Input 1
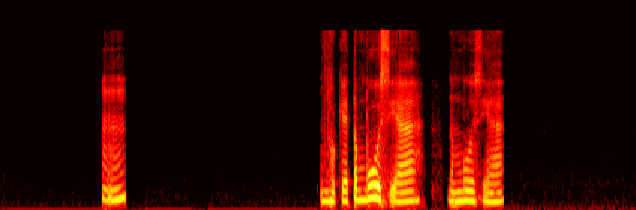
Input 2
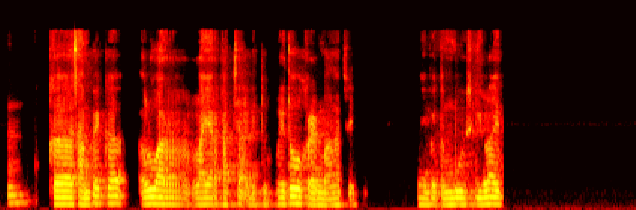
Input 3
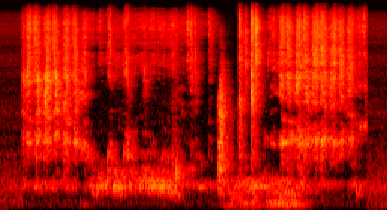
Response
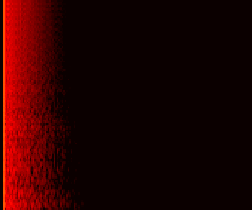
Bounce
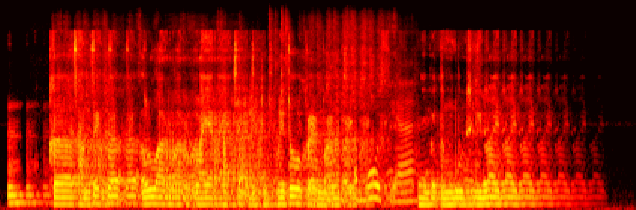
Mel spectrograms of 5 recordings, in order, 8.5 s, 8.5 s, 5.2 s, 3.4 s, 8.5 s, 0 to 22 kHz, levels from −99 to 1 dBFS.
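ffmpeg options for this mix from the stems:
-filter_complex "[0:a]equalizer=frequency=630:width_type=o:width=0.69:gain=7.5,volume=-12.5dB,asplit=2[link_01][link_02];[link_02]volume=-19.5dB[link_03];[1:a]volume=3dB,asplit=2[link_04][link_05];[link_05]volume=-10dB[link_06];[2:a]lowpass=frequency=2000:poles=1,adelay=400,volume=-4dB,asplit=2[link_07][link_08];[link_08]volume=-17dB[link_09];[link_03][link_06][link_09]amix=inputs=3:normalize=0,aecho=0:1:233|466|699|932|1165|1398:1|0.44|0.194|0.0852|0.0375|0.0165[link_10];[link_01][link_04][link_07][link_10]amix=inputs=4:normalize=0,acompressor=threshold=-24dB:ratio=6"

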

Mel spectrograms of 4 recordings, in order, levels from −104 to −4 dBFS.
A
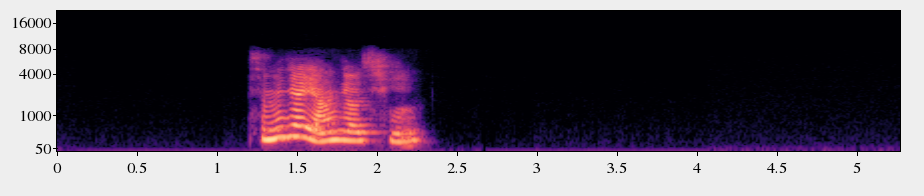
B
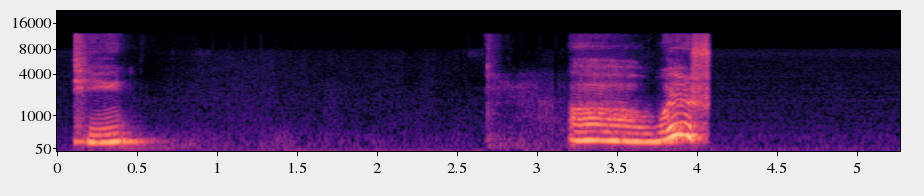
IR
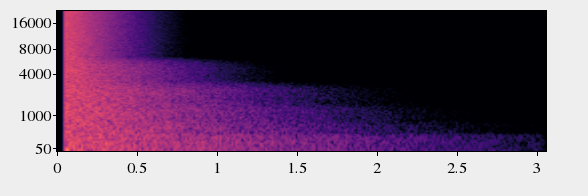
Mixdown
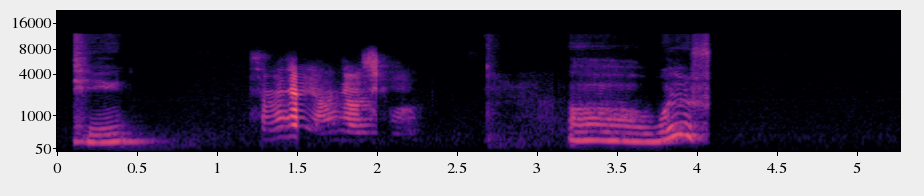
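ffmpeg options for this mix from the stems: -filter_complex "[0:a]acompressor=threshold=-20dB:ratio=6,highpass=frequency=870:width=0.5412,highpass=frequency=870:width=1.3066,aeval=exprs='val(0)*pow(10,-24*if(lt(mod(-2*n/s,1),2*abs(-2)/1000),1-mod(-2*n/s,1)/(2*abs(-2)/1000),(mod(-2*n/s,1)-2*abs(-2)/1000)/(1-2*abs(-2)/1000))/20)':channel_layout=same,volume=-3.5dB[link_01];[1:a]acompressor=threshold=-31dB:ratio=2.5,volume=-13.5dB[link_02];[link_01][link_02]amix=inputs=2:normalize=0,highpass=frequency=340:poles=1"

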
